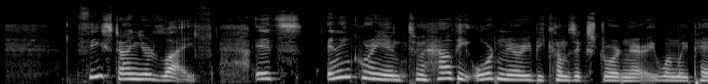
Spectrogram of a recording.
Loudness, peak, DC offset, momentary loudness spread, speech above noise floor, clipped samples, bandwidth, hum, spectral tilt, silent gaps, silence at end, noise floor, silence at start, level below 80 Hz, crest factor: -24 LUFS; -8 dBFS; under 0.1%; 6 LU; 28 dB; under 0.1%; 16 kHz; none; -4.5 dB/octave; none; 0 s; -52 dBFS; 0.05 s; -52 dBFS; 16 dB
